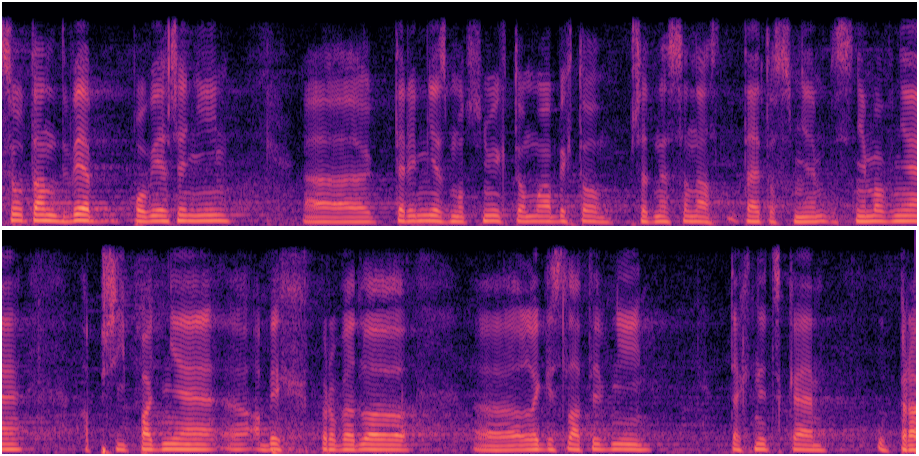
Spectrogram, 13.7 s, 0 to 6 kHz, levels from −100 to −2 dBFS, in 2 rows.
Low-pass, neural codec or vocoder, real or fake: 5.4 kHz; none; real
